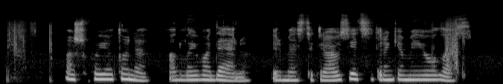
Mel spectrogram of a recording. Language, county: Lithuanian, Vilnius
